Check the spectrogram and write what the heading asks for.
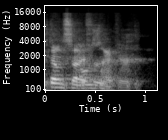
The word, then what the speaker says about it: Stone Cipher: I might say it wrong, but Stone Cipher, Stone Chipper. No, you said it right. Totally. Stone Cipher.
